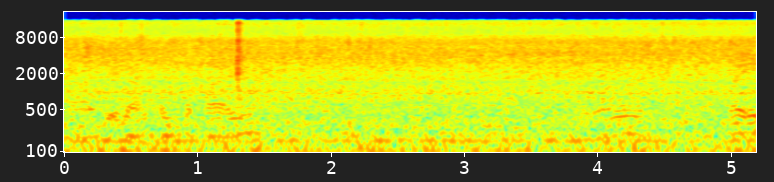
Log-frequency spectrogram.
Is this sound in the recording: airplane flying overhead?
no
